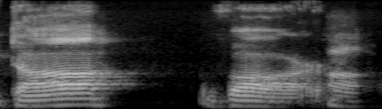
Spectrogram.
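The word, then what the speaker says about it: דָּבָר: Uh, so this would be da var the v sound because there's no doggish lane in there, right?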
